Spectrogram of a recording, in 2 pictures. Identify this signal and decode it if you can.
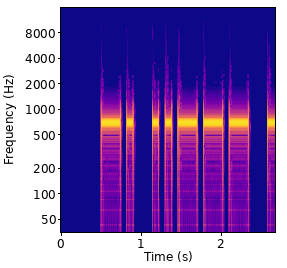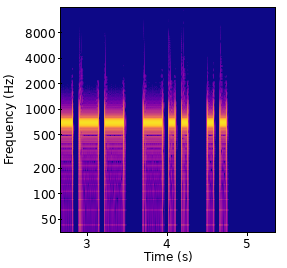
Morse code, heard as a keyed tone, about 15 wpm, 700 Hz. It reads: N2ODI
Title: USA Call Signs - 5 Characters - 6x Character Spacing - 15wpm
